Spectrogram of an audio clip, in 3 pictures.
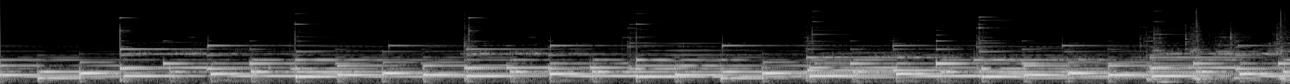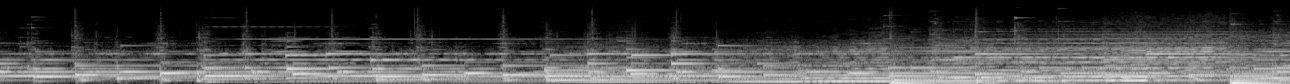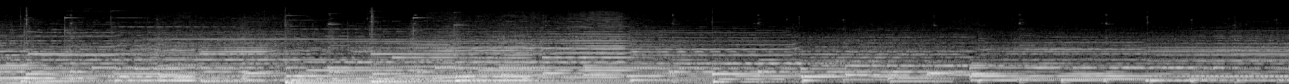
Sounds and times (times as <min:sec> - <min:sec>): Music: 0:00.0 - 0:38.6.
